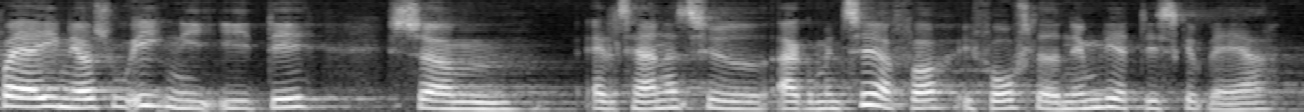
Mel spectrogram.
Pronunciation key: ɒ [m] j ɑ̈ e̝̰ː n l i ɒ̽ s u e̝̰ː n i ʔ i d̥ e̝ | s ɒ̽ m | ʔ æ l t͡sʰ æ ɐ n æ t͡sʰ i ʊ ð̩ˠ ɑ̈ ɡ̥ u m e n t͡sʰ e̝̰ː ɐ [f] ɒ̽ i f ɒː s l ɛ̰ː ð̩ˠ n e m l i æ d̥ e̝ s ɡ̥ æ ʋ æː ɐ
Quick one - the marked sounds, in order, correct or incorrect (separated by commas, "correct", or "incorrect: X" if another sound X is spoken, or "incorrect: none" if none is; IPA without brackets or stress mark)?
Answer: incorrect: none, correct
